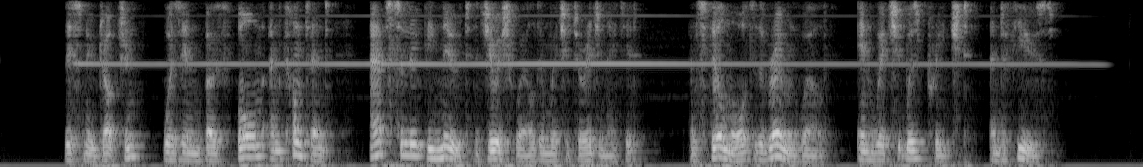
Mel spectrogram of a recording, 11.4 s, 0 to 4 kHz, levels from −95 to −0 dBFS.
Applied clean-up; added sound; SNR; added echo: none; Wind instrument, woodwind instrument; 18 dB; reverberation time 0.2 s.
